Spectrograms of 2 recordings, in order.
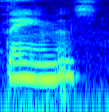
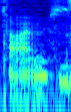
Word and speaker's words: Thames: A lot of people say Thames. But it's Times.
